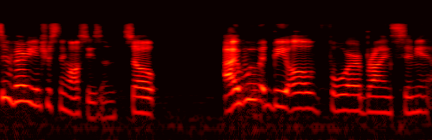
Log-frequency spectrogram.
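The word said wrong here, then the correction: Sabean: or whatever. I'm butchering his name right now, but the old GM for the Giants. – Sabian, yeah. – Sabian, there we go.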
